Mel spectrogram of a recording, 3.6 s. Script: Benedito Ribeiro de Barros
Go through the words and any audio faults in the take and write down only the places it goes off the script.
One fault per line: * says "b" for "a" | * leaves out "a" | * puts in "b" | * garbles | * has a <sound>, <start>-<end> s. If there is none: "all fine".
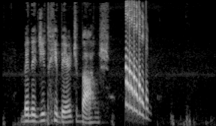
* has a chirp, 2.1-2.5 s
